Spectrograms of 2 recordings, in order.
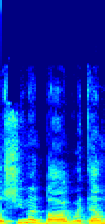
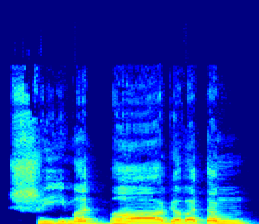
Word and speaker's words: Srimad Bhagavatam: So Srimad Bhagavatam, we read that regularly, but do we know how to pronounce it? Srimad Bhagavatam, Srimad Bhagavatam.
